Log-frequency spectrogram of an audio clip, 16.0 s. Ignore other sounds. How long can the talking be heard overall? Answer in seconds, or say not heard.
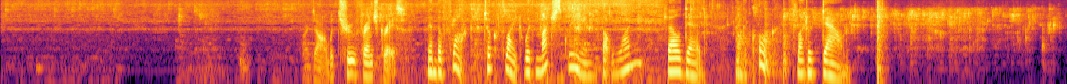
8 s.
